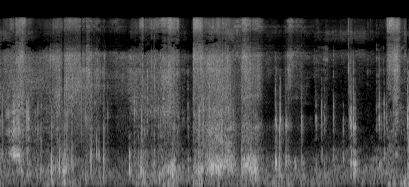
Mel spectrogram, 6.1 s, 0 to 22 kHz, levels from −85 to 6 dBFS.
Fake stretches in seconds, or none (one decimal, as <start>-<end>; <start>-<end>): 0.9-1.9; 3.5-4.7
